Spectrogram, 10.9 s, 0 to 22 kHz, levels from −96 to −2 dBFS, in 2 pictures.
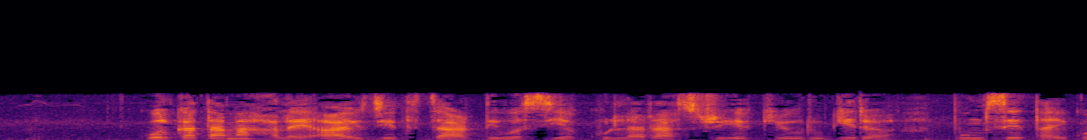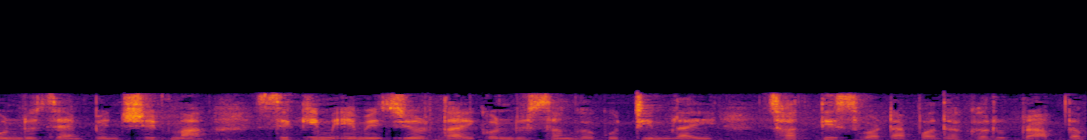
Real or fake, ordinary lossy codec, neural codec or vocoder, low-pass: real; AAC, 48 kbps; none; 7.2 kHz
